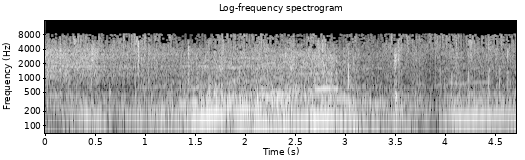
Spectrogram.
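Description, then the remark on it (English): A limousine's engine revs and accelerates, its pitch climbing and shifting through gears, fairly loud and close throughout, with steady road noise and no voices. “But it was a limousine, a Morland, I think.”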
